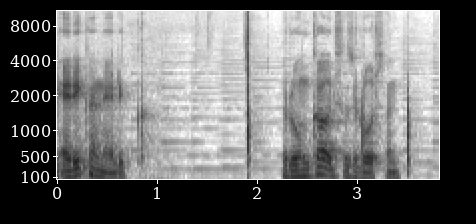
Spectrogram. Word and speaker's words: Rosen: Ronka versus Rosen. A lot of Indians pronounce Rosen as Roshan.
